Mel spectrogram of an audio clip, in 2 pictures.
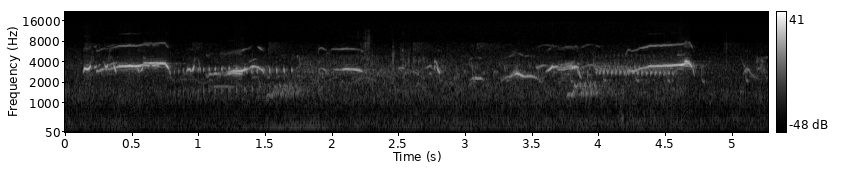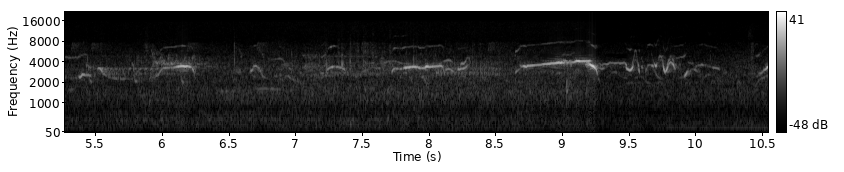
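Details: At the Decorah North bald eagle nest on 6 May 2022, while the male feeds fish to the chicks until the female takes over: dense, overlapping high-pitched chittering whistles and squeals, almost continuous, with brief pauses.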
